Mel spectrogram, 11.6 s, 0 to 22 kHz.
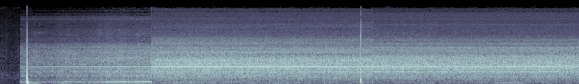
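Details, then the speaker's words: PowMr 60A MPPT solar charge controller cooling fan running: steady, loud rush with buzzing wasp-like tone, louder than a nearby inverter's fan. Loud cooling fan noise. "tapi kipas SCC ini wah suaranya cukup bising jadi seperti tawon gitu keunggulan tawon atau lebah bunyinya sangat bising"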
